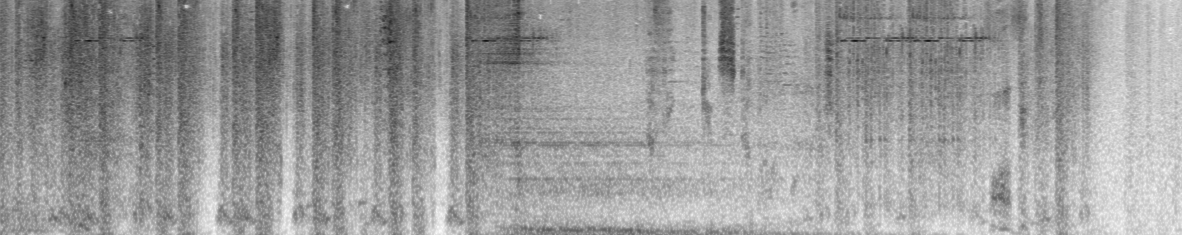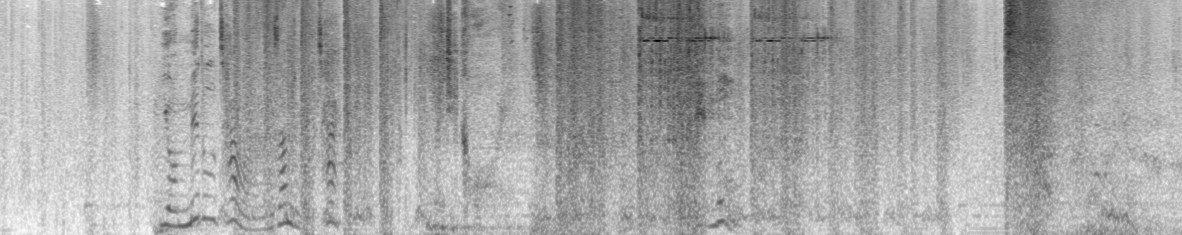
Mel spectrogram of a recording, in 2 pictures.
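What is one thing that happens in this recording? Game spell effects crash and clash in a busy fight.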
